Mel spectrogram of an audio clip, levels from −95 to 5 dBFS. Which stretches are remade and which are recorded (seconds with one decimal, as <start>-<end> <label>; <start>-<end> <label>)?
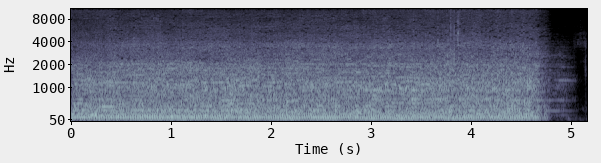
0.0-3.6 remade; 3.6-4.6 recorded; 4.6-5.2 remade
